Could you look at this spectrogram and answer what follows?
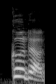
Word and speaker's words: could have: They say I coulda have done this better, I coulda done this better, so It's could have, coulda, coulda. You coulda go, you could have done this lot better, coulda, could have, coulda.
